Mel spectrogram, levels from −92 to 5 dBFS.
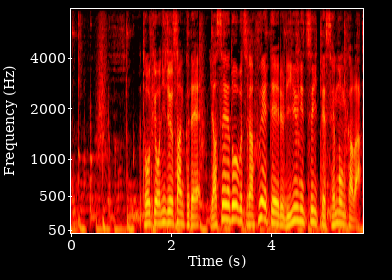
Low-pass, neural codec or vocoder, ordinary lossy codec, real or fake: none; codec, 16 kHz, 8 kbps, FreqCodec, larger model; none; fake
